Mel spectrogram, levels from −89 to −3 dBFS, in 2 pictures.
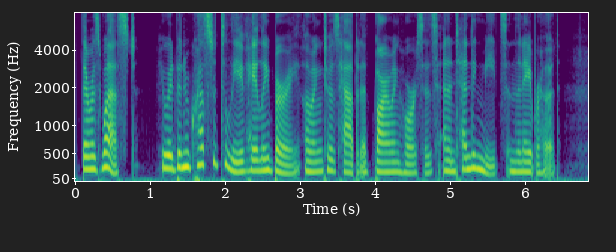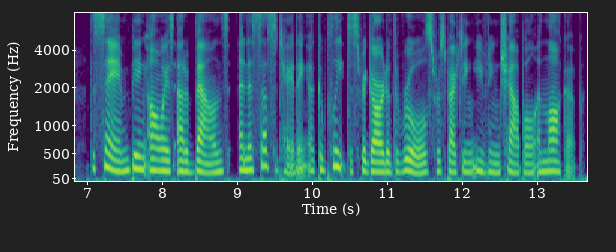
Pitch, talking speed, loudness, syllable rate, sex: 190 Hz, 195 wpm, -18 LUFS, 6.0 syllables/s, female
